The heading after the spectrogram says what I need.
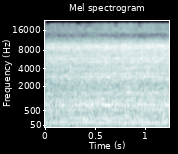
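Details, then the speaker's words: Champion generator after tune-up for surging, running an air compressor load: one even steady note with no hunting or rise and fall; runs smoothly. "and uh as you can see it's not hunting and pecking it's running rock solid nice and smooth"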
